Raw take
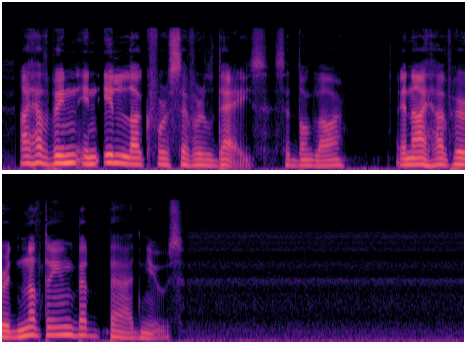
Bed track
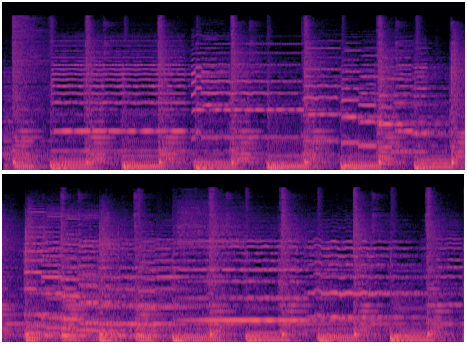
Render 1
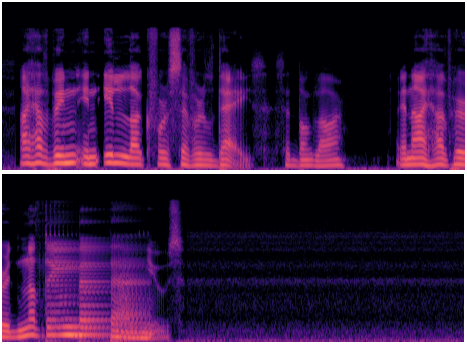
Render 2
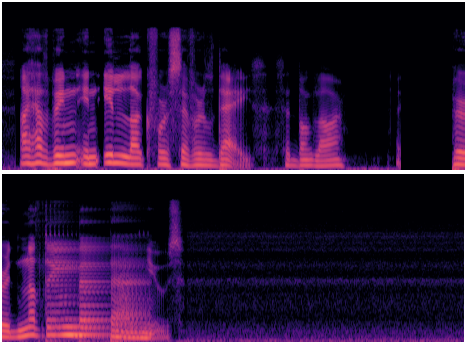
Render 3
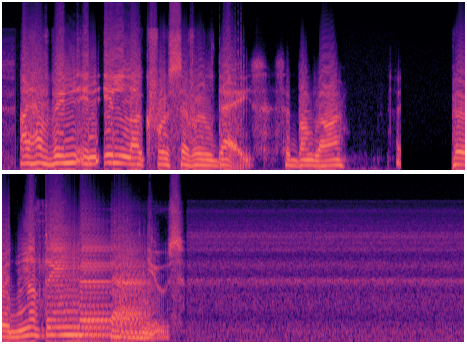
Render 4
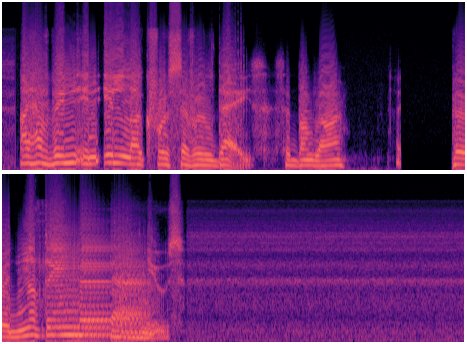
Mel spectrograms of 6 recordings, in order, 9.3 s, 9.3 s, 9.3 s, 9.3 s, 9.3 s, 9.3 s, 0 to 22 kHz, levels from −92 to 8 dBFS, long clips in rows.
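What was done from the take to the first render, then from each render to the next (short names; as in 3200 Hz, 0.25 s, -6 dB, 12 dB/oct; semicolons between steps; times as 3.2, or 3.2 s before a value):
2.39–4.12 air absorption 340 m; 4.98–6.12 flutter echo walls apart 7.4 m, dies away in 0.86 s
2.13–3.02 air absorption 120 m; 3.98–4.5 mute
overdrive pedal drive 36 dB, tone 4900 Hz, clips at -13 dBFS
gain -1.5 dB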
